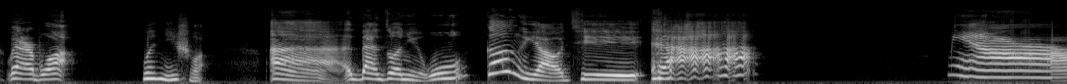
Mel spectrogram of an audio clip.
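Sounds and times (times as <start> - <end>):
speech: 0.1 - 0.8, 1.4 - 2.1, 2.7 - 7.5
cat meowing: 9.5 - 10.6.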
